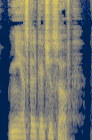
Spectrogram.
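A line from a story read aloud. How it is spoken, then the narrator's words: Confused reply. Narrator (Russian): растерянно отозвался Бруно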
